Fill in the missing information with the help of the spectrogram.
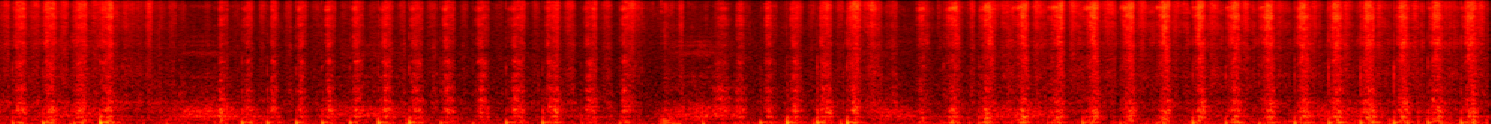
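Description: A hand shades a circle on flat white drawing paper with a pale colored pencil, the lead scratching and rubbing across the sheet. Quick, fairly steady back-and-forth strokes repeat at about three per second, each a soft scratchy rasp with a bright hiss on top of a low rubbing body.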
